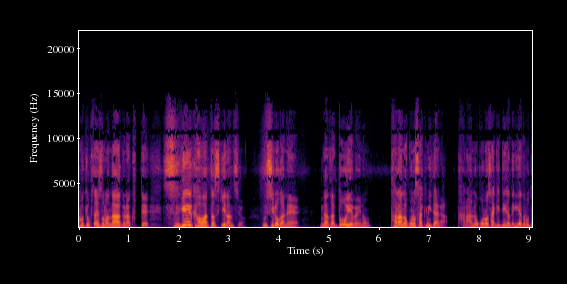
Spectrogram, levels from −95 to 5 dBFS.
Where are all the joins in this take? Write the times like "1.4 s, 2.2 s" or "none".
none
